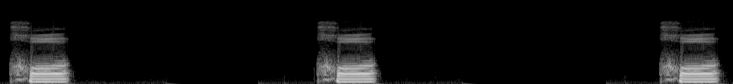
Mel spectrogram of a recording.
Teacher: Huruf K keluar dari ujung tenggorokan, yaitu berada antara langit-langit atas bagian belakang dengan akar lidah. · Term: huruf kha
